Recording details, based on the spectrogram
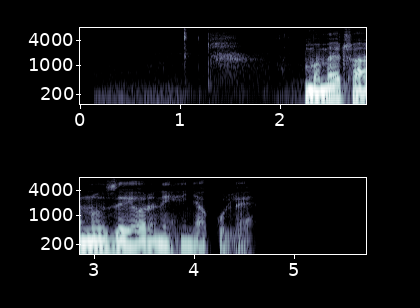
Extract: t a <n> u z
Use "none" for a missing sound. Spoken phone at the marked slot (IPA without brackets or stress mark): n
